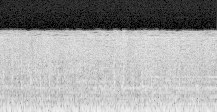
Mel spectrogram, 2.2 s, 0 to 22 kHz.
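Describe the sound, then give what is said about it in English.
Helicopters fly low on a long flight from an aircraft carrier: a loud, dense, continuous roar of engine and rotor noise with a heavy low rumble, unbroken throughout and without voices. “From an aircraft carrier in the Arabian Sea, the helicopters flew more than 500 miles into Iran.”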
